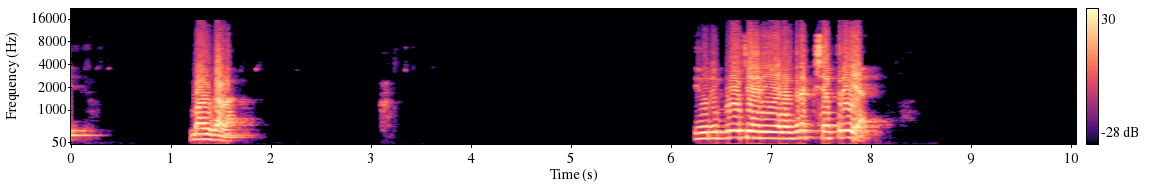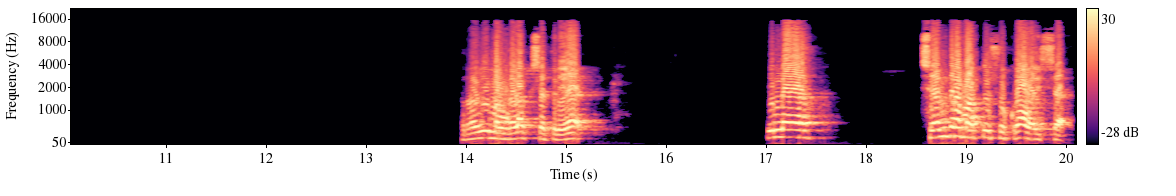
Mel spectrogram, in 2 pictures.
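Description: A man speaks calmly and clearly close by, in short phrases with pauses.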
